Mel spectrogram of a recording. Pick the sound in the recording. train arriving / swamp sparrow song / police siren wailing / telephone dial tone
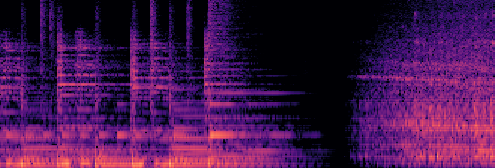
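train arriving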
